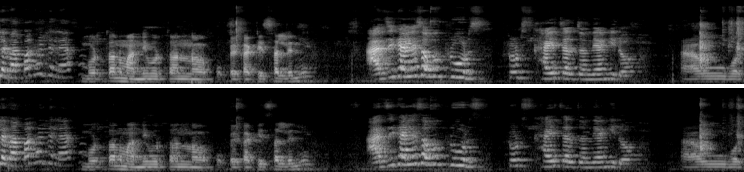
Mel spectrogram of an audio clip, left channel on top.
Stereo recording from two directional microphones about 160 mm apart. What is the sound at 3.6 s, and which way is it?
Speech, 25° right (ahead or behind).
